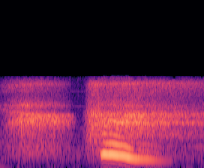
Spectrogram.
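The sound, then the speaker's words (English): A deep belly breath, long and breathy, broken by a brief pause and followed by another breath with a wheezy tone that falls in pitch before slowly fading, with no talking. “take a deep belly breath.”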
